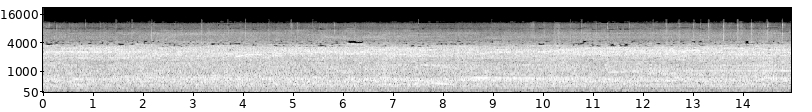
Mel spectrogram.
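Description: Large indoor arena crowd making a loud, steady, continuous noise of many voices blending together.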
